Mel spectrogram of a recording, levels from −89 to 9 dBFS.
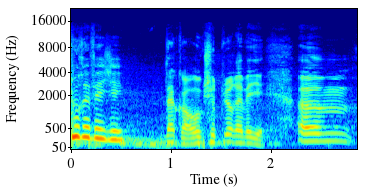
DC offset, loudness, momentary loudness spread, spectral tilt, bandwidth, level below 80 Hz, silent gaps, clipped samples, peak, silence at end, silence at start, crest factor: under 0.1%; -26 LUFS; 15 LU; -6 dB/octave; 11.5 kHz; -62 dBFS; none; under 0.1%; -6 dBFS; 0.05 s; 0 s; 18 dB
